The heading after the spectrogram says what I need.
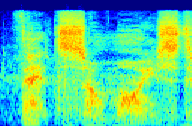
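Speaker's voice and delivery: whispering creepily. Reading out creepy sentences after being told to whisper: whispering creepily. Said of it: "you gotta whisper".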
